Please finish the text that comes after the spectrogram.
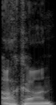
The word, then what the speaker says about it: Ocon: So Ocon, since I'm saying it wrong now, apparently it's Ocon.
